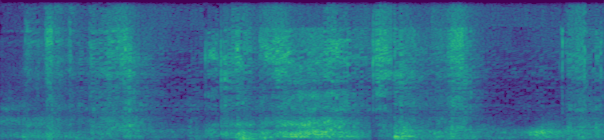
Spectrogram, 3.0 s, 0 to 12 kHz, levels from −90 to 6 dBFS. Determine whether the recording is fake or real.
fake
